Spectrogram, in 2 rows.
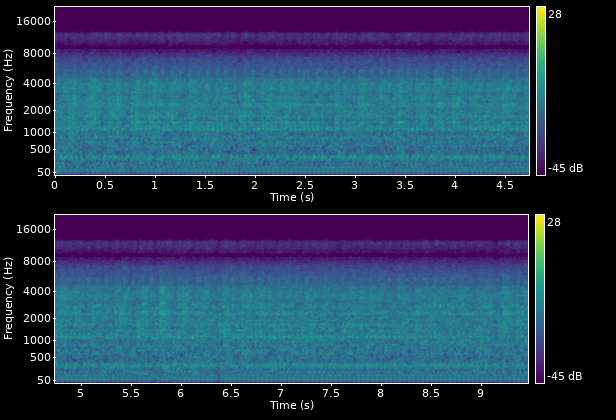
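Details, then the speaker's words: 2012 Polaris Ranger, first start after a REV6 top-end rebuild (new cylinder and piston): steady, even buzzy idle with no misses or knocks. It runs great, though a small rattle later heard is suspected to be clutch play. "Holy crap, does that sound good."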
